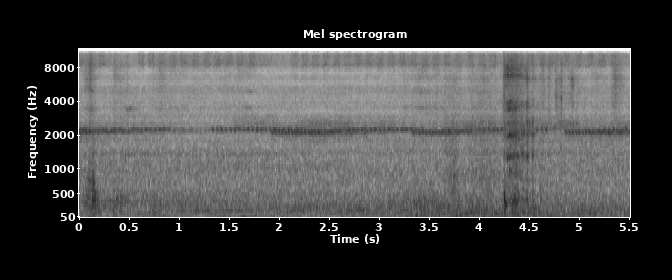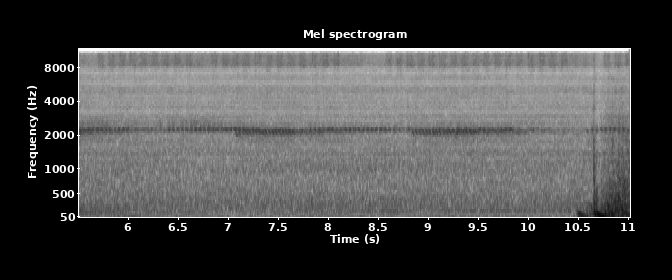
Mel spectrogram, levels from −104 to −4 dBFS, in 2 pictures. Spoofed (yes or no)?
yes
